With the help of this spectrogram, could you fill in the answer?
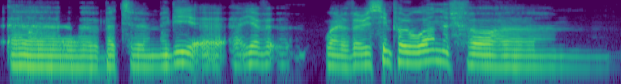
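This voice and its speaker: A male examiner speaks very slowly in a low, gravelly voice at a thesis defense. He hesitates and rewords as he goes. The sound is dull and dry, like a video call. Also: steady tone, no room sound. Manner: hesitant, searching for words, self-correcting. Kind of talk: halting formal remarks and questions at a thesis defense.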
